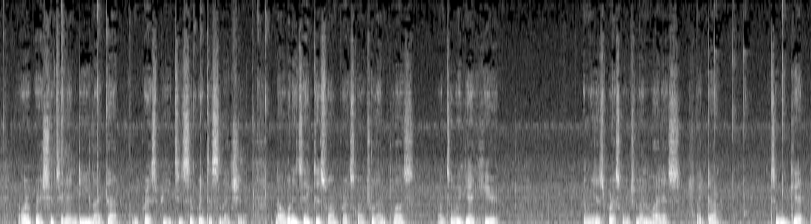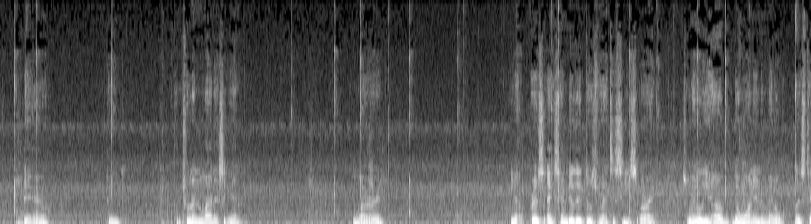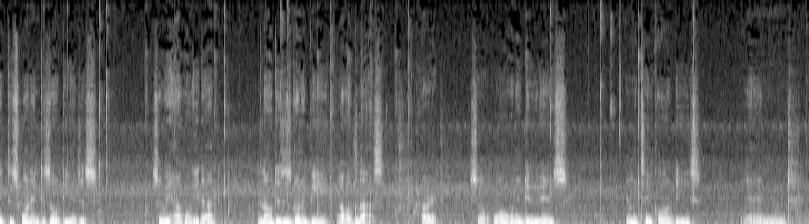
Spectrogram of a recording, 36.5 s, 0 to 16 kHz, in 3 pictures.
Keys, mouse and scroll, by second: 1.0 shift+d, 1.7 right click, 2.7 p, 4.1 alt+right click, 5.5 ctrl+KP_Add, 9.2 ctrl+KP_Subtract, 10.5 z, 10.9-18.0 middle drag, 11.9-12.5 scroll up 2, 15.5 ctrl+KP_Subtract, 16.9 z, 17.8 z, 18.1 a, 18.4-19.3 middle drag, 19.3 ctrl+z, 19.9 x, 21.6-24.2 middle drag, 21.6 scroll down 2, 22.2 z, 22.5 scroll down 2, 23.2 scroll up 2, 23.4 z, 24.2 alt+right click, 25.2 x, 26.2 a, 26.5 scroll down 1, 26.6-28.7 middle drag, 27.2 a, 27.4 scroll down 2, 27.9 z, 28.4 Tab, 28.7 right click, 29.0-33.5 shift+middle drag, 29.0 scroll down 2, 29.5 Tab, 30.1-30.4 scroll up 2, 32.1 scroll down 2, 32.8-33.5 scroll up 2, 33.5 alt+right click, 34.1-36.4 middle drag.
